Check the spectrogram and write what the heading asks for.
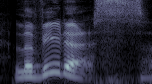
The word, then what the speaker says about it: Lavedas: got Mr Steven lavidas am I saying that right Stephen you did I have had a lot of practice at this point given that I've spelled your name wrong and all for those that that need the the memory thing it's uh lvus like fajitas uh that's what I'm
